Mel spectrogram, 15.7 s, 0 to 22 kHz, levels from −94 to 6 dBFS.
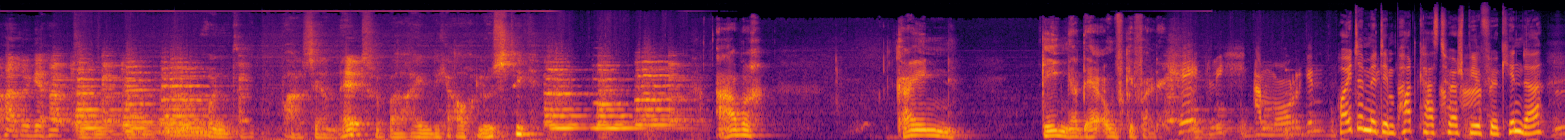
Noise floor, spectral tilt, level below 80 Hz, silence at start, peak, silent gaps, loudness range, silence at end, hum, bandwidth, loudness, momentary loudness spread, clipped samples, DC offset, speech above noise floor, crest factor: -48 dBFS; -5 dB/octave; -44 dBFS; 0 s; 0 dBFS; none; 3 LU; 0 s; none; 17 kHz; -16 LUFS; 10 LU; under 0.1%; under 0.1%; 33 dB; 16 dB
